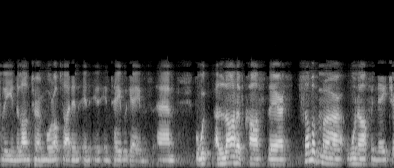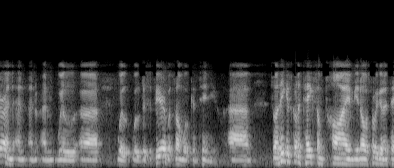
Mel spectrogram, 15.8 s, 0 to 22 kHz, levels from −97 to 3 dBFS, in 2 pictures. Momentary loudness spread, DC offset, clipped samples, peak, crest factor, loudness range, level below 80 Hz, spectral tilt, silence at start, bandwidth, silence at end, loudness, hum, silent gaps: 12 LU; under 0.1%; under 0.1%; -4 dBFS; 18 dB; 6 LU; -66 dBFS; -10.5 dB/octave; 0 s; 5 kHz; 0 s; -22 LUFS; none; none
